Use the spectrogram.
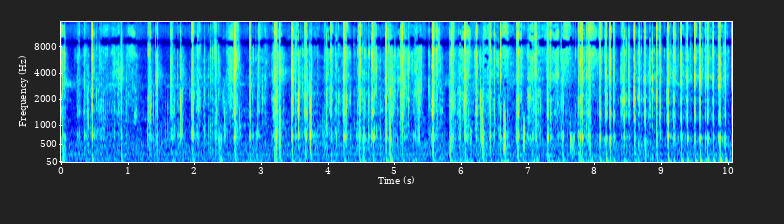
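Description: Fingernails tap rapidly on the glossy card cover of a solid "Simple Baby-Led Weaning" paperback book. The result is a fast, uneven stream of short, dry clicks with dull low thuds underneath, each dying away almost at once.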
